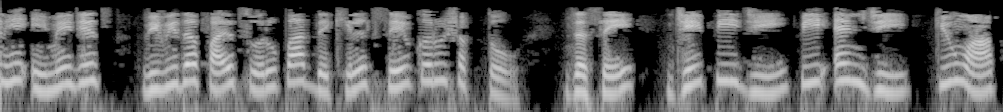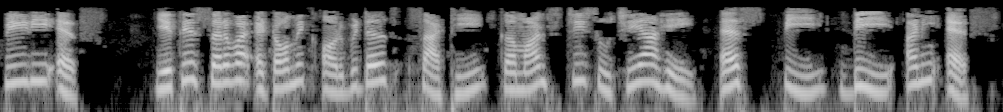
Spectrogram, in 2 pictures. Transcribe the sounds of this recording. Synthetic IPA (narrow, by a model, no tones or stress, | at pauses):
ɳɦeʔimed͡ʑet͡s | ʋiʋid̪ʱəfajlsʋəɾupat̪̚d̪ekʰiːlseʋkəɾuːɕək̚t̪o | d͡zəse | d͡ʑepid͡ʑipiend͡ʑikĩw̃ʋapiɖiʔef | jet̪ʰesəɾʋəʔɛʈɔmikɔɾbiʈəlsːaʈʰiːkəmãɳɖst͡ɕiːsut͡ɕiaɦeespiɖiaɽ̃iʔef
